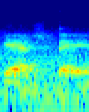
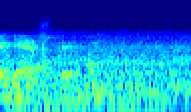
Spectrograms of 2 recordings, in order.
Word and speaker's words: Gaspee: It may be pronounced Gaspé, I don't know, but I'm going to say Gaspee.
